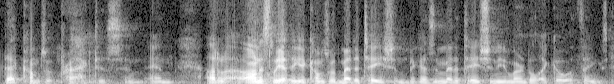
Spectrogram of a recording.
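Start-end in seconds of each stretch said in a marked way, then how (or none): none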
